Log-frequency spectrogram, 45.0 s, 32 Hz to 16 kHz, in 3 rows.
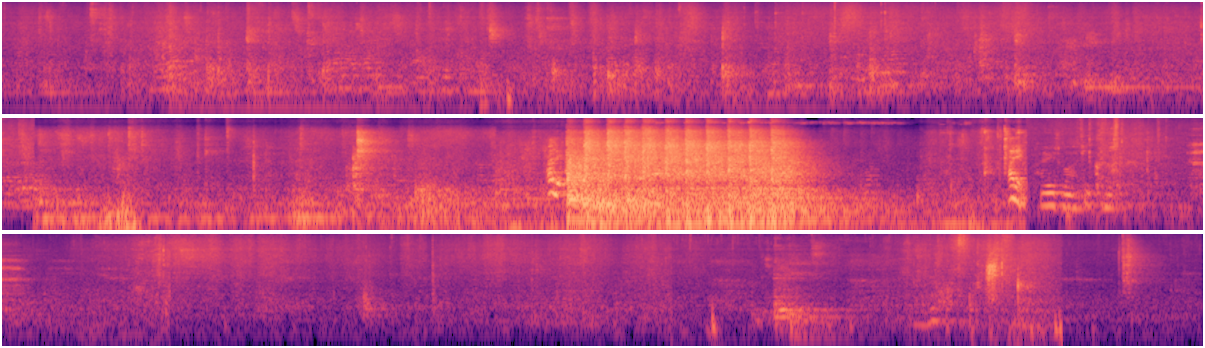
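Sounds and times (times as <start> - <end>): loud harsh noise: 15.4 - 27.8
knocks and thuds: 15.5 - 27.6.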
